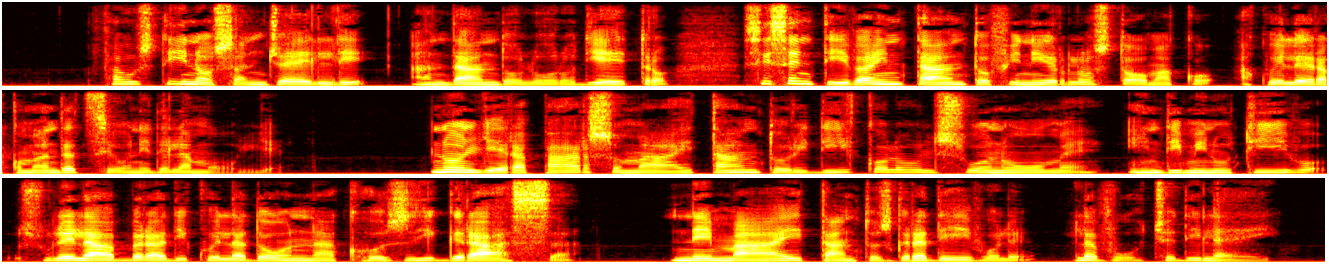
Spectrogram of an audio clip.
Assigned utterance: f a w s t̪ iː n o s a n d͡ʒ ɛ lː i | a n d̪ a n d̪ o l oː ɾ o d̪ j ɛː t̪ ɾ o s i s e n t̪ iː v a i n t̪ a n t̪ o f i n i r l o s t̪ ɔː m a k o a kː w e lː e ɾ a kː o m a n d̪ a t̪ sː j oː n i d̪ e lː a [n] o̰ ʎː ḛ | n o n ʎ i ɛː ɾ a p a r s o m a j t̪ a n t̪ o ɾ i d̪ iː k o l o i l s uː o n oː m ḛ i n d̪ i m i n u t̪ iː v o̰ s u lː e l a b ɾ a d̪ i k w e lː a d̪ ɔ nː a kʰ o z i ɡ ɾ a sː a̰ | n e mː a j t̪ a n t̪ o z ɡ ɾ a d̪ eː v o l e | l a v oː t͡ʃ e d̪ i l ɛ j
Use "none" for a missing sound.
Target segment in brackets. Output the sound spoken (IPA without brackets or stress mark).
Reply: m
